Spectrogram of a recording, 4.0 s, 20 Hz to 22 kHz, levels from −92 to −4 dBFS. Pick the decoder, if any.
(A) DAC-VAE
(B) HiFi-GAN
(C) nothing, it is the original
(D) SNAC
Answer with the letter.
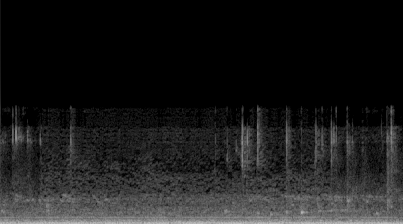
C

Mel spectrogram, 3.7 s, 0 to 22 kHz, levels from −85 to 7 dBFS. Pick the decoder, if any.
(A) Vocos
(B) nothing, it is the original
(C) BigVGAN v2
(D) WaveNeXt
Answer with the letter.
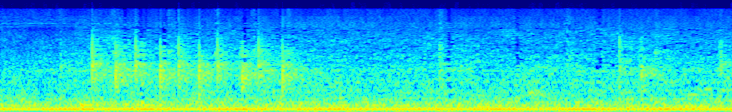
B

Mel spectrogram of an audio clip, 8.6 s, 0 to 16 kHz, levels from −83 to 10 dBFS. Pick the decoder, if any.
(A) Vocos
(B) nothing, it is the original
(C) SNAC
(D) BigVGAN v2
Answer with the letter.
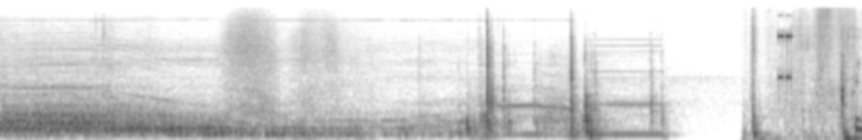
B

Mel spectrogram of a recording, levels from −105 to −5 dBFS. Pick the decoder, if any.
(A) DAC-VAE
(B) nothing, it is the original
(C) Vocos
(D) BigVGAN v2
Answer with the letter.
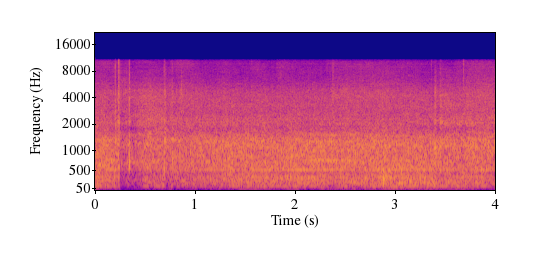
A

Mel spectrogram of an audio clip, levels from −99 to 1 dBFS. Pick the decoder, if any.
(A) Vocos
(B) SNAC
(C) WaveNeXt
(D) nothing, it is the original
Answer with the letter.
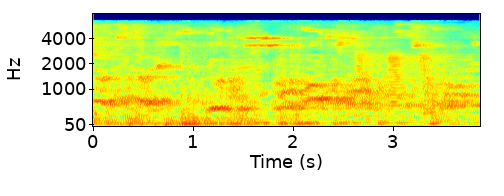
A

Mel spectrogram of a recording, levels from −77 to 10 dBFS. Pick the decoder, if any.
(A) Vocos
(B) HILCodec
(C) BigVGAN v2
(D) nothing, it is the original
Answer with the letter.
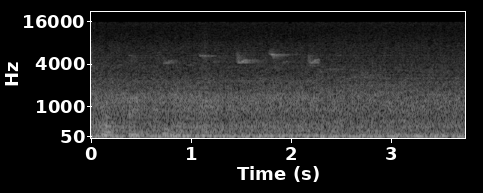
A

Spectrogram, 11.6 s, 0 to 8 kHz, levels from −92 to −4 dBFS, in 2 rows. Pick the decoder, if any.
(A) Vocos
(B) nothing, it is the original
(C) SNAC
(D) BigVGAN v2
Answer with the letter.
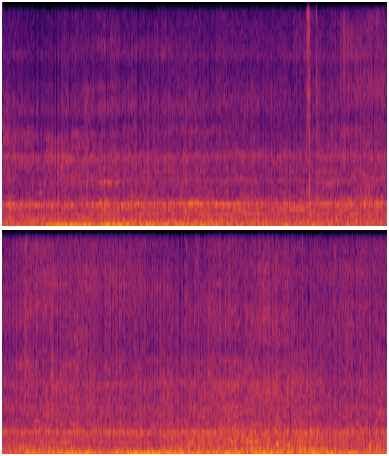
D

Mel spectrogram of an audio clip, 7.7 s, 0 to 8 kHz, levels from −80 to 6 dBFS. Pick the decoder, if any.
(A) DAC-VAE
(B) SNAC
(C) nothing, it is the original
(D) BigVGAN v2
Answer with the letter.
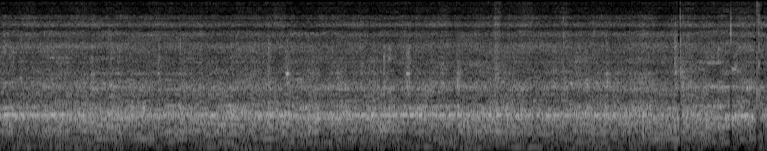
B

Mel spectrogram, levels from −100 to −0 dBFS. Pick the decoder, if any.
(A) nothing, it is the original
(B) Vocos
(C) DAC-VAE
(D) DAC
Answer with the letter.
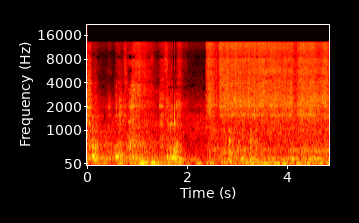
B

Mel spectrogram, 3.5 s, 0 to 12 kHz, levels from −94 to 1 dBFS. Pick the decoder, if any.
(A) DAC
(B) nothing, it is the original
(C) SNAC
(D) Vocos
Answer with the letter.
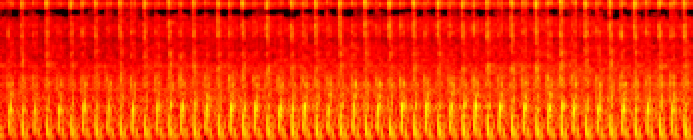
D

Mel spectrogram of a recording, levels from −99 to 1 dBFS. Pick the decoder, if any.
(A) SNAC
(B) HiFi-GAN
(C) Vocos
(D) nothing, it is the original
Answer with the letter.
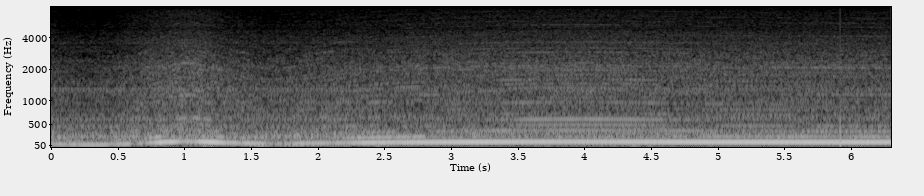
D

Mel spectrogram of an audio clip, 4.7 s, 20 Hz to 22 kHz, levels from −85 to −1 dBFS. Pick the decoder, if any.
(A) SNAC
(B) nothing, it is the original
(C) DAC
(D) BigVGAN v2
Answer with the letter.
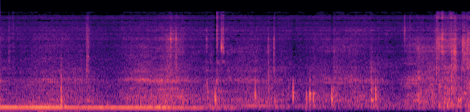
A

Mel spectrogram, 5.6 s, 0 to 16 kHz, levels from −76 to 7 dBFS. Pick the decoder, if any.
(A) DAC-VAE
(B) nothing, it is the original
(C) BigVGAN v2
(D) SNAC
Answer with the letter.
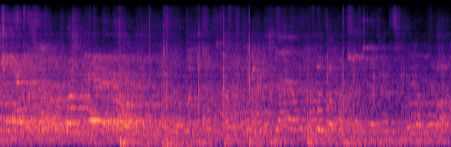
A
